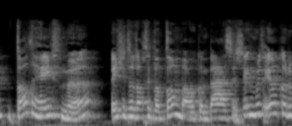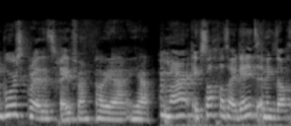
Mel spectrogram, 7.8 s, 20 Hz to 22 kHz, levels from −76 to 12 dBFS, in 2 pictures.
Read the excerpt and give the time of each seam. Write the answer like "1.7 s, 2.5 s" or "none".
3.3 s, 6.0 s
